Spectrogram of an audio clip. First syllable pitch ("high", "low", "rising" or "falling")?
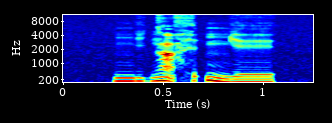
low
